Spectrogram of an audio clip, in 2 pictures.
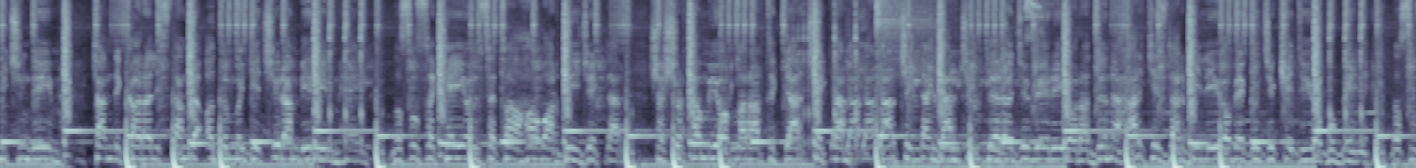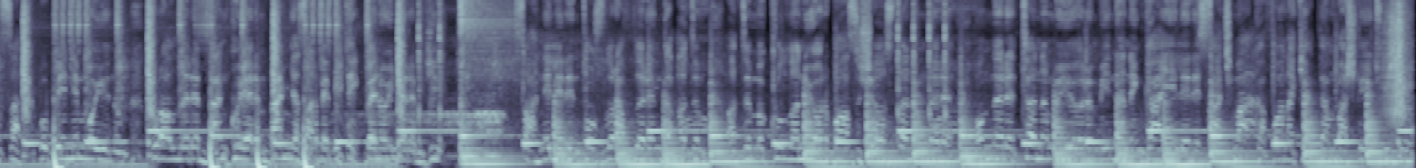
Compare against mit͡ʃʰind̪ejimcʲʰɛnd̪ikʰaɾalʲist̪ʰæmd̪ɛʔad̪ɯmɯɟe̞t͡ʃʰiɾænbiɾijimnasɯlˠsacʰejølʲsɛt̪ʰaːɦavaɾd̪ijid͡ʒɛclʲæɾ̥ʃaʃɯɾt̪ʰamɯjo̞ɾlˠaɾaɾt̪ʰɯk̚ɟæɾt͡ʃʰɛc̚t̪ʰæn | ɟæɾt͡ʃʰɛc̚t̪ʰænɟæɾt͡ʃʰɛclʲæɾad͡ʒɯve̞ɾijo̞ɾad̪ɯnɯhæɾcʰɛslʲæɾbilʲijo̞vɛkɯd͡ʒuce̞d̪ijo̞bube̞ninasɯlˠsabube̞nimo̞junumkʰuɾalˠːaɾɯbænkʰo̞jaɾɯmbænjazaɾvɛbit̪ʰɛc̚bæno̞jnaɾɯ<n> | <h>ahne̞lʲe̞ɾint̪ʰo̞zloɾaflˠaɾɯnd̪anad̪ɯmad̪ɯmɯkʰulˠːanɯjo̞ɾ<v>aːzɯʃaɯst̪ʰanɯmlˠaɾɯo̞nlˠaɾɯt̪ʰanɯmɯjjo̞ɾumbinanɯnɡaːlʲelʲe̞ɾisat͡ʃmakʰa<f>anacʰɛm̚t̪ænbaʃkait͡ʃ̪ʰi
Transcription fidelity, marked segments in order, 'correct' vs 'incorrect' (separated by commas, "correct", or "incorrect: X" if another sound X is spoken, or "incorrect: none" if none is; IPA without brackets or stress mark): incorrect: m, incorrect: s, incorrect: b, correct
